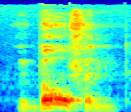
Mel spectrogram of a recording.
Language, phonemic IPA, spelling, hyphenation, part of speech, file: Dutch, /ˈboː.və(n)/, boven, bo‧ven, adverb / preposition, Nl-boven.ogg
- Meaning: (adverb) 1. above 2. upstairs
